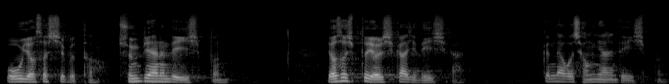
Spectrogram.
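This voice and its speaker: Male pastor, middle-aged, mid-pitched voice, relaxed conversational sermon with self-deprecating humor. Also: a little fast. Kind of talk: sermon with personal testimony. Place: church sanctuary.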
